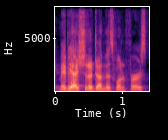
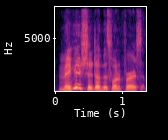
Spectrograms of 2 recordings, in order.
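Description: First: Said in the usual way. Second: Voice cracking. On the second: Real, not acted. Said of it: "My voice just cracked".

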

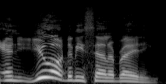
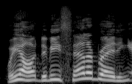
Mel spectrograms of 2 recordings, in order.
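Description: First: You stressed, then falling to celebrating. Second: Celebrating stressed with a falling tune. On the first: Father turning it on his son, stress on you. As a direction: point it at you, loud. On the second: Father telling his son, stress on celebrating. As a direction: lean on celebrating, loud. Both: Acted.

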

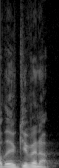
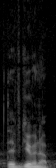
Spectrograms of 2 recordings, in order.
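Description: First: Said in the usual way. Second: Much softer repeat. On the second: Real, not acted. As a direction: drop the voice on They've given up, resigned. Rant, repeated for effect.

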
